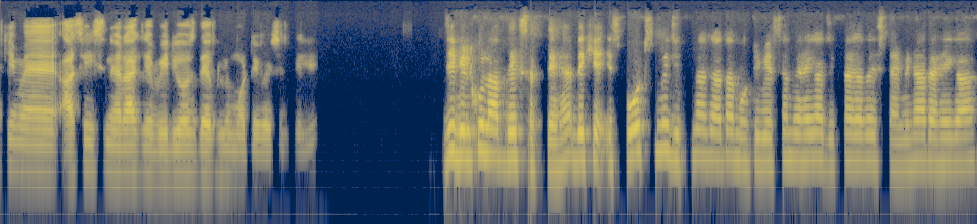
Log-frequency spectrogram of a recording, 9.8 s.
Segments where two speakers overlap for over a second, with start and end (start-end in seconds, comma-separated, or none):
none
